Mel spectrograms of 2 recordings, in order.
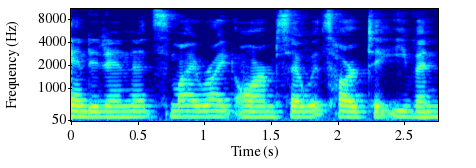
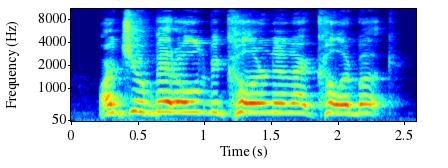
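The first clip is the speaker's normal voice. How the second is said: gruff grandfather voice, pitched up, teasing tone; 9 semitones higher, 17 dB louder than usual. Recalling her grandfather teasing her about coloring: imitating grandfather's gruff voice. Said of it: "he always had this gruff voice".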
